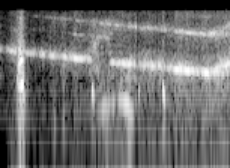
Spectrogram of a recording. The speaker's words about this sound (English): I can hear it now. I can hear the siren.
